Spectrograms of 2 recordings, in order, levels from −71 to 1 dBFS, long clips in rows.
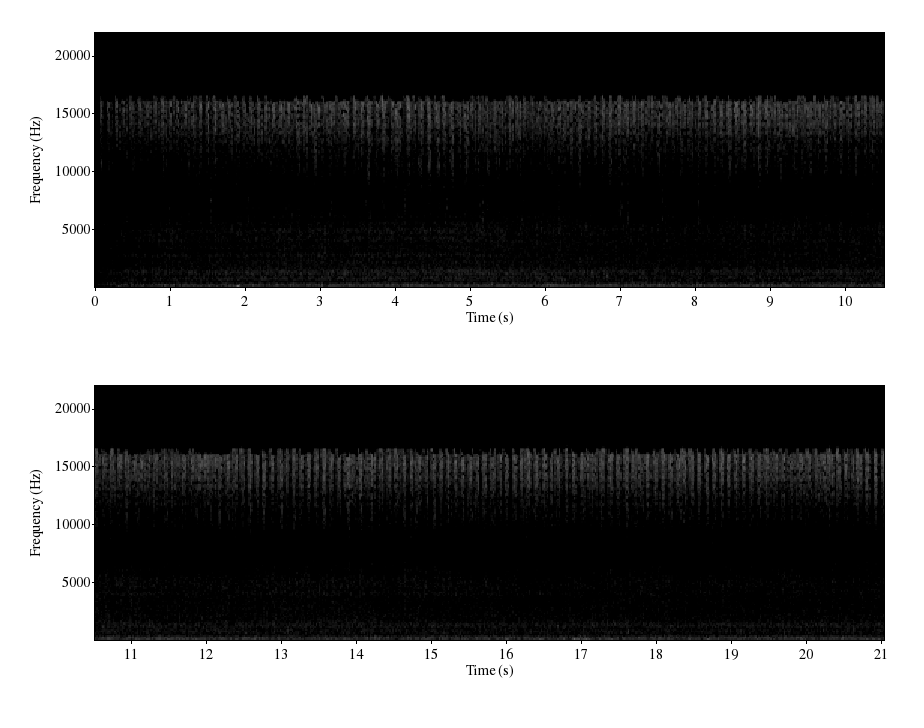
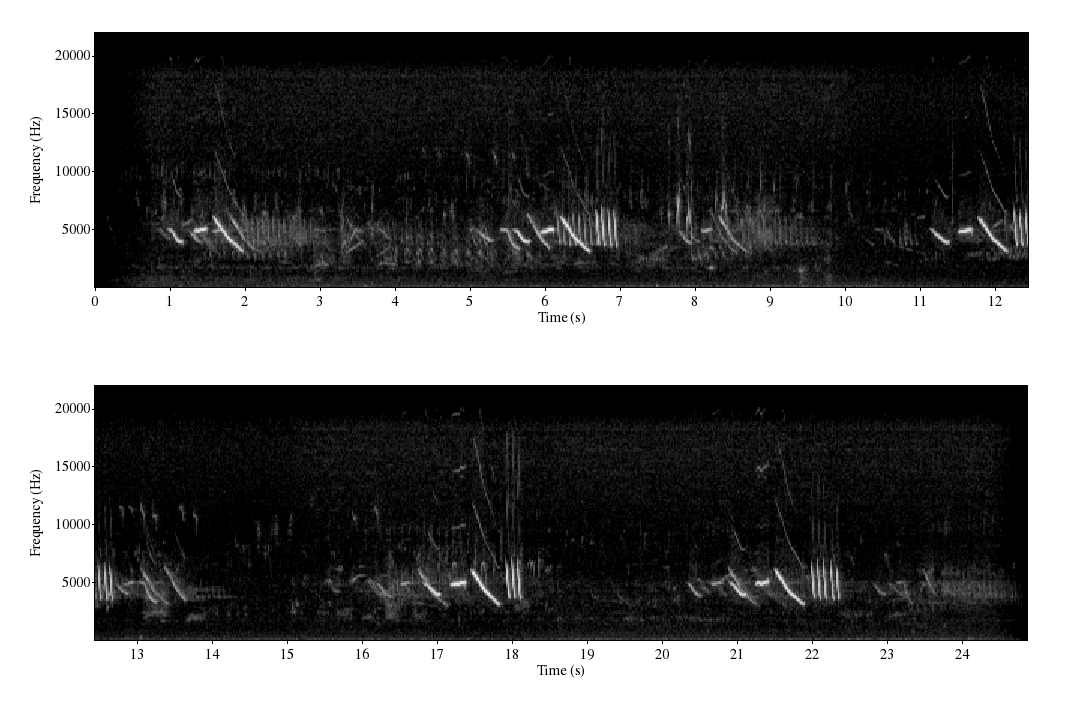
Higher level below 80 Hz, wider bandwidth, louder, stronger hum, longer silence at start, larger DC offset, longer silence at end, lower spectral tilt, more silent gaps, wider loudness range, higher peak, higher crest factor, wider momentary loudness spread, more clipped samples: about the same, -64 dBFS vs -60 dBFS; second, 17 kHz vs over 20 kHz; second, -44 LUFS vs -12 LUFS; neither; second, 0 s vs 0.95 s; neither; second, 0 s vs 1.35 s; first, -2.5 dB/octave vs 3.5 dB/octave; neither; second, 2 LU vs 19 LU; second, -28 dBFS vs -2 dBFS; about the same, 20 dB vs 18 dB; second, 3 LU vs 25 LU; neither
